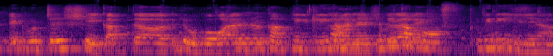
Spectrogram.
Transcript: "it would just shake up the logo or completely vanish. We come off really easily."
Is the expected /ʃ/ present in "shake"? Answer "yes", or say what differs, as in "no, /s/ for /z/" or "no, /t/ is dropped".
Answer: yes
